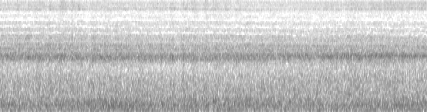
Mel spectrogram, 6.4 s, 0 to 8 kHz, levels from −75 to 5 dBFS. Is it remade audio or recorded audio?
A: recorded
